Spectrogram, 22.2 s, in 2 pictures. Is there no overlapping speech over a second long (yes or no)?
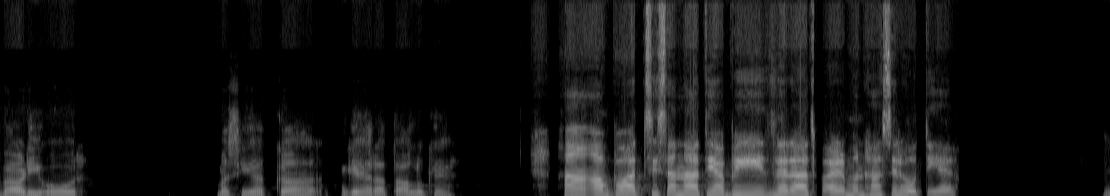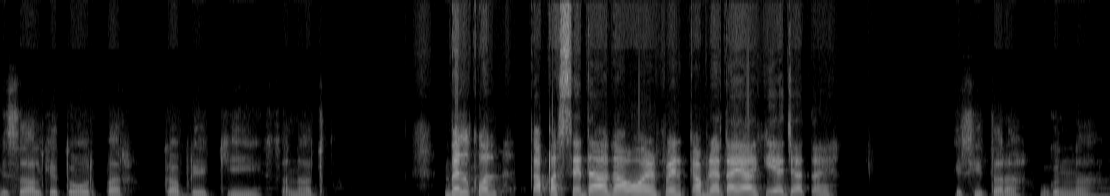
yes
